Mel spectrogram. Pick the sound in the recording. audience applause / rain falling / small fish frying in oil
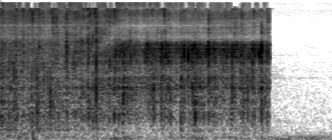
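small fish frying in oil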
